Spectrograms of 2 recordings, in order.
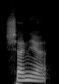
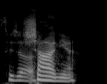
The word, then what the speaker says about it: Shania: But I never say Shania. I do like Shania. Or Shania.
